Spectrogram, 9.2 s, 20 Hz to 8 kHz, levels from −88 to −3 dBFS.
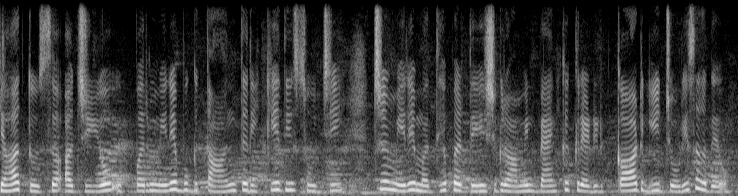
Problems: constant background noise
